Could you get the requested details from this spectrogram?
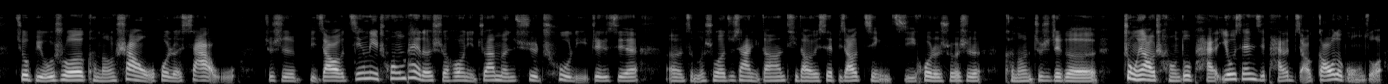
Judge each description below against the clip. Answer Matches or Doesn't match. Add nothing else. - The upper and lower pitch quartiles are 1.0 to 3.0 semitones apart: Matches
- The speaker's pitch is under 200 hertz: Matches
